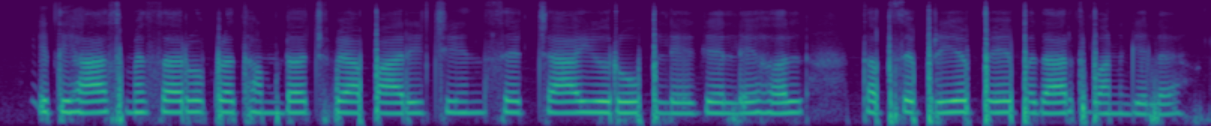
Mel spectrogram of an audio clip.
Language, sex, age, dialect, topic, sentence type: Magahi, female, 18-24, Southern, agriculture, statement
